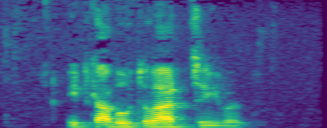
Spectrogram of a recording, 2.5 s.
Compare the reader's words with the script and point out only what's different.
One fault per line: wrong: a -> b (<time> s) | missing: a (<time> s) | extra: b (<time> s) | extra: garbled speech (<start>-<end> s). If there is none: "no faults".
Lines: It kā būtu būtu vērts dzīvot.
missing: būtu (1.2 s)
